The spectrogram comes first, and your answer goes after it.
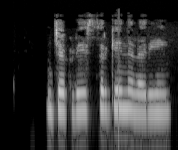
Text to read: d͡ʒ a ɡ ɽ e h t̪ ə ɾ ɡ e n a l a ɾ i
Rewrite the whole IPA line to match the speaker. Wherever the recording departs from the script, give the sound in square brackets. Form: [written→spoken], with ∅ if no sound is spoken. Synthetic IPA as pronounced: d͡ʒ a ɡ ɽ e [h→s] t̪ ə ɾ ɡ e n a l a ɾ i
